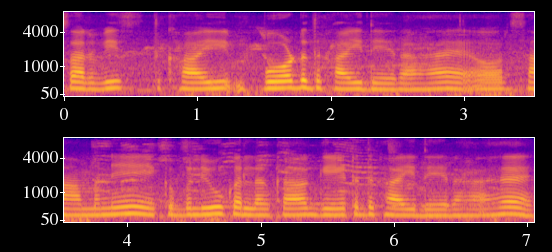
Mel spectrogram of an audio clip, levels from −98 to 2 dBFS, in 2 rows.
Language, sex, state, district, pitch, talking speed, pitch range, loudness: Hindi, female, Punjab, Fazilka, 180 Hz, 155 wpm, 175-195 Hz, -18 LUFS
